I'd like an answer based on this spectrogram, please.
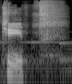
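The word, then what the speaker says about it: χ: Last thing in here is Kingdom Hearts key back cover, which I hate that little X is pronounced key.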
